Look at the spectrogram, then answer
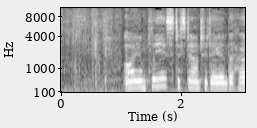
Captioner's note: speaking in french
